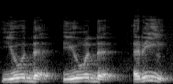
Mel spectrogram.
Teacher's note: يدري راء مراققه لانها مكسوره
